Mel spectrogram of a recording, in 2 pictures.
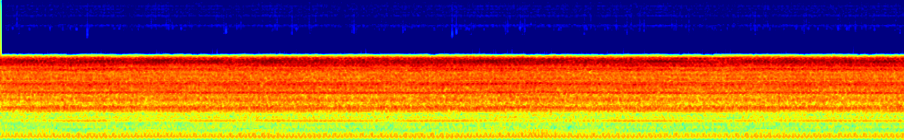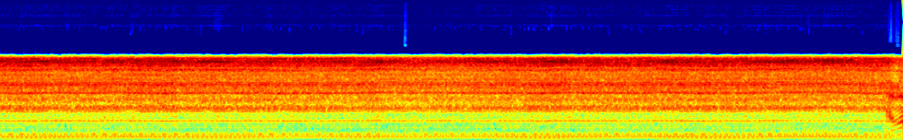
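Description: Cheap small electric motor of a homemade mini lathe running steadily with a many-toned whine while the tool bit takes a pass along a plastic workpiece.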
